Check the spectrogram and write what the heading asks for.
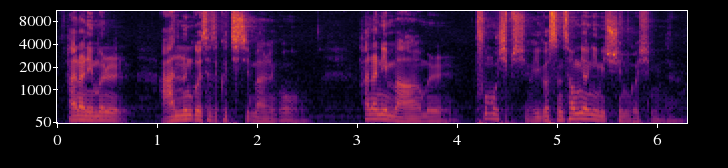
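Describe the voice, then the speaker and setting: A man's voice: fairly low pitch, darkish tone. Emphatic male pastor preaching. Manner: emphatic preaching, alternately slowing and speeding. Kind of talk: sermon. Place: church.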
